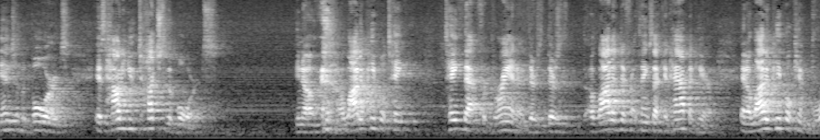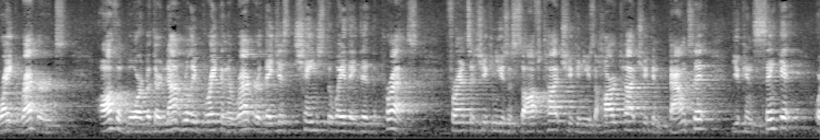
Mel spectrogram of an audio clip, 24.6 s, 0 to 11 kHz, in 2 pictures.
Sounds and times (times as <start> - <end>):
Speech: 0.0 - 3.3, 4.4 - 24.6.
